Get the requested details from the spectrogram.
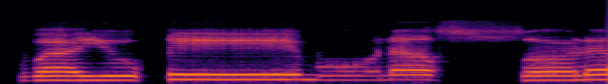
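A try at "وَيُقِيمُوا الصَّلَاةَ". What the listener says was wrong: Nggak ada naknya, Bu. Nggak ada naknya.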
